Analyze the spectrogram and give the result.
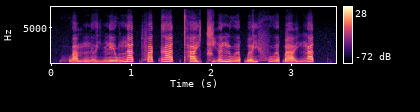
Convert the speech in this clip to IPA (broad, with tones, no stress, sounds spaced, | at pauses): h w a̰˧˨ m n ə̤˨˩ j n e˧ w n a˦˥ t̚ f a˦˥ k̚ ɣ a˦˥ t̚ t̪ʰ a˧ j t͡ɕ ḭ˧˥ ə̯ n u˧ ə̯ ɓ ə̰˧˥ j f u˧ ə̯ ɓ a̰ː˧˨ j ŋ a˦˥ t̚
